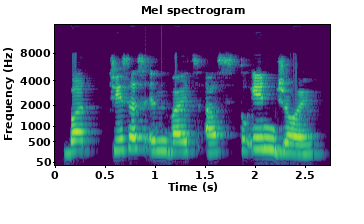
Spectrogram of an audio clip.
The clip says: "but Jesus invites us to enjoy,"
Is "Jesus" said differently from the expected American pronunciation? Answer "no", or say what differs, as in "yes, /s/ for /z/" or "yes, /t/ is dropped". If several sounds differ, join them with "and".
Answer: yes, /s/ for /z/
